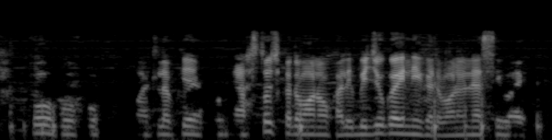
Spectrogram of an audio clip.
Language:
Gujarati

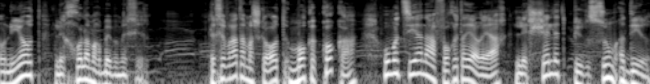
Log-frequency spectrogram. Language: Hebrew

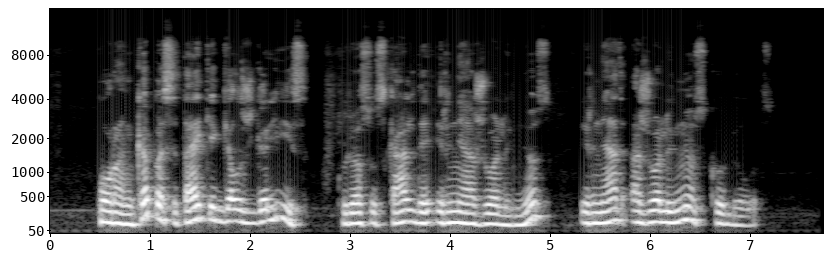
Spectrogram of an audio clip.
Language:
Lithuanian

